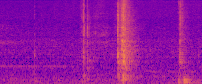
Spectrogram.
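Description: Playing-card-sized oracle cards being handled and set down on a spread of cards: three short clicks and taps, the loudest a little past the middle, over faint room tone.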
